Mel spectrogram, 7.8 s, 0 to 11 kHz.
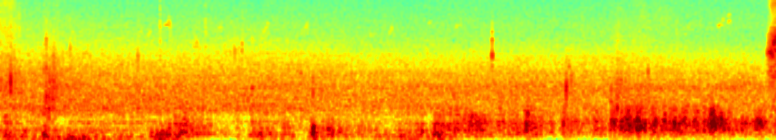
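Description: Wind gusts buffet the microphone at a coastal site at the most northerly point of the NC500 route in Scotland. The rumble is low and steady, with surges and a stronger blast near the end.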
